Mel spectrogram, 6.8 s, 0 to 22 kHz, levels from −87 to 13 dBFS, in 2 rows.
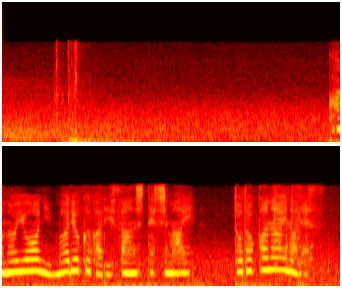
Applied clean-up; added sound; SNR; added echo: none; Door; 14 dB; none.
